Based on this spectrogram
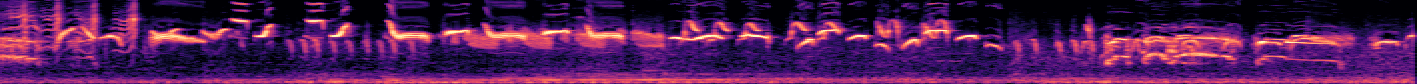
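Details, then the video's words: Chinese hwamei singing during its tail dance: an extended, melodious outpouring of varied whistled phrases and trills, shifting into lower, softer warbling near the end. "Hoa mi mua duoi"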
